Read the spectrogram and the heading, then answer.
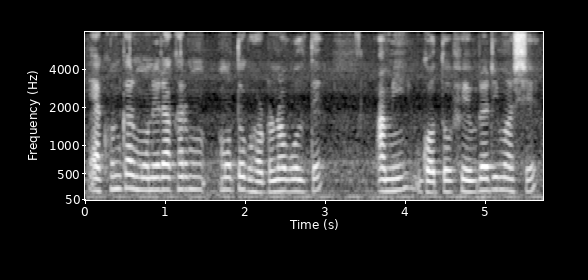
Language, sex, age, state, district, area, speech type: Bengali, female, 30-45, West Bengal, Jhargram, rural, spontaneous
